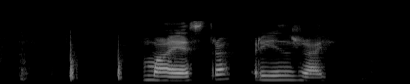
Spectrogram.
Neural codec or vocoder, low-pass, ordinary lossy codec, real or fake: none; none; none; real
